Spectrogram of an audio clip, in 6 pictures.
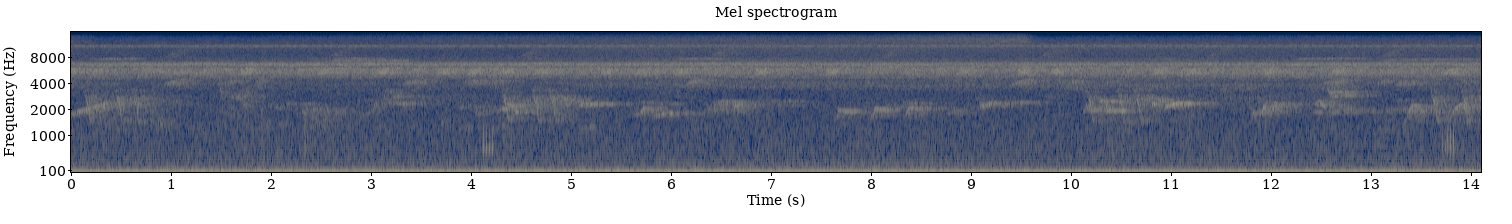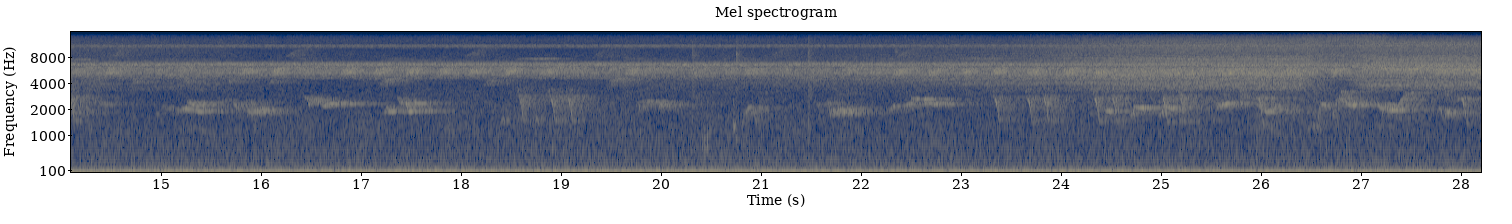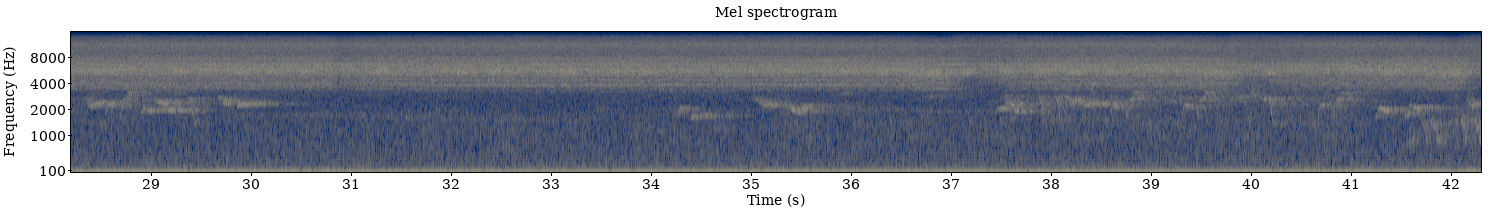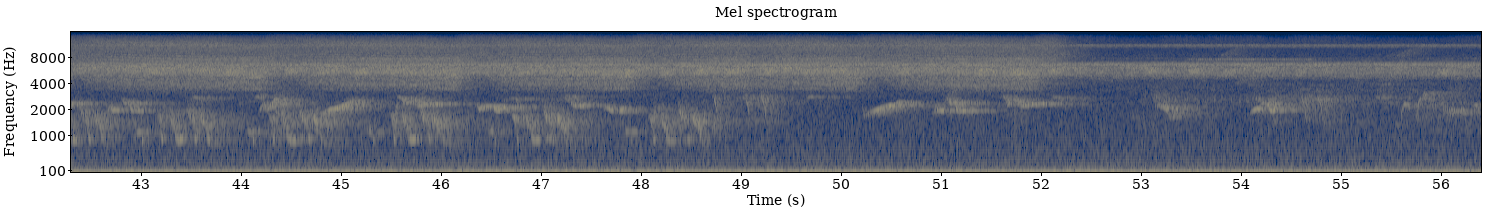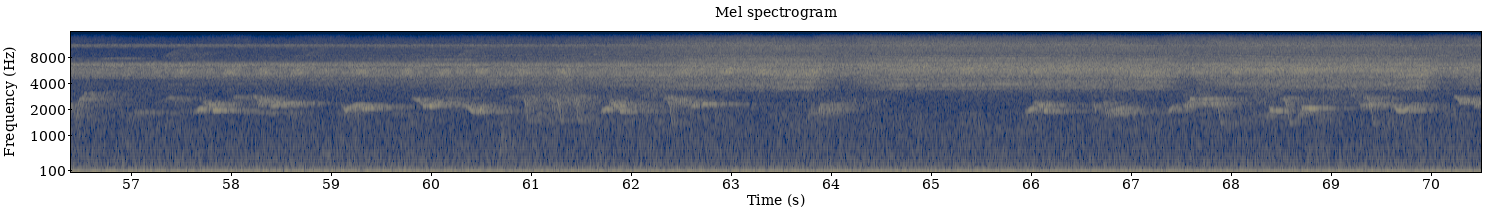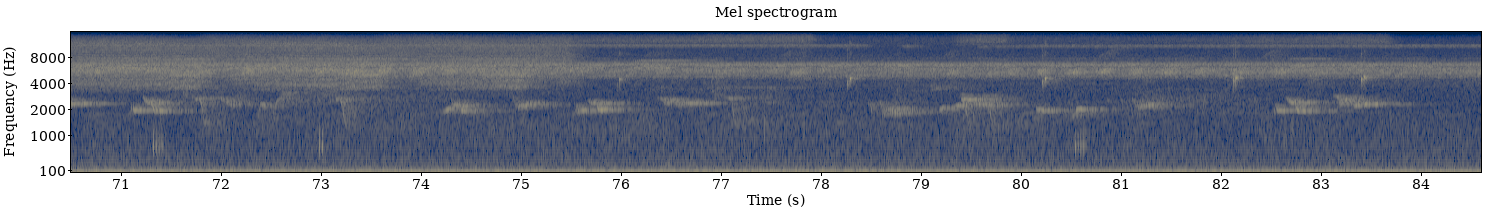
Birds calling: Thrush-like Wren (Campylorhynchus turdinus)
Buff-breasted Wren (Cantorchilus leucotis)
Hauxwell's Thrush (Turdus hauxwelli)
Black-faced Antthrush (Formicarius analis)
Plumbeous Pigeon (Patagioenas plumbea)
unidentified bird
Pygmy Antwren (Myrmotherula brachyura)

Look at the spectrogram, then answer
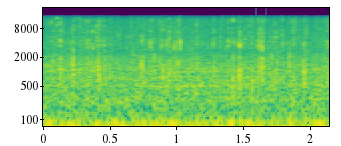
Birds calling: Canada Goose (Branta canadensis)

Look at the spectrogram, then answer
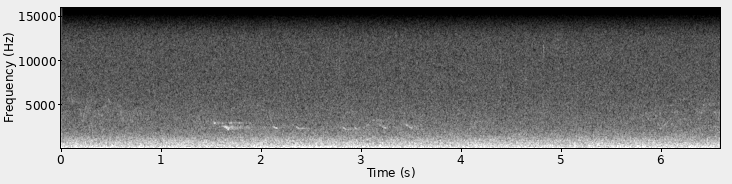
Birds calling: Baltimore Oriole (Icterus galbula)

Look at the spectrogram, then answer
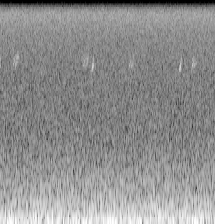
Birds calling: White-crowned Sparrow (Zonotrichia leucophrys)

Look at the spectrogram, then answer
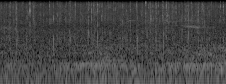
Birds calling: Veery (Catharus fuscescens)

